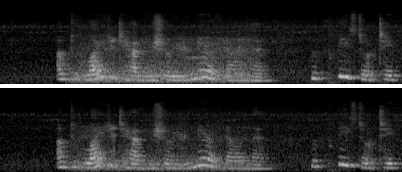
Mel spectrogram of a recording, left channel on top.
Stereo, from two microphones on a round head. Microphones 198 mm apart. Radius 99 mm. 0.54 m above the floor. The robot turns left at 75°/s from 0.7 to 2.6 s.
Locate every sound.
0.6 s a woman speaking: 5° right (ahead or behind), 0.8 m; by 3.9 s 15° left (ahead or behind), 0.8 m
